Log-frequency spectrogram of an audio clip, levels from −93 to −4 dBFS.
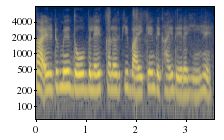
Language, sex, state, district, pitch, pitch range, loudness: Hindi, female, Haryana, Rohtak, 205 Hz, 190-220 Hz, -19 LUFS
